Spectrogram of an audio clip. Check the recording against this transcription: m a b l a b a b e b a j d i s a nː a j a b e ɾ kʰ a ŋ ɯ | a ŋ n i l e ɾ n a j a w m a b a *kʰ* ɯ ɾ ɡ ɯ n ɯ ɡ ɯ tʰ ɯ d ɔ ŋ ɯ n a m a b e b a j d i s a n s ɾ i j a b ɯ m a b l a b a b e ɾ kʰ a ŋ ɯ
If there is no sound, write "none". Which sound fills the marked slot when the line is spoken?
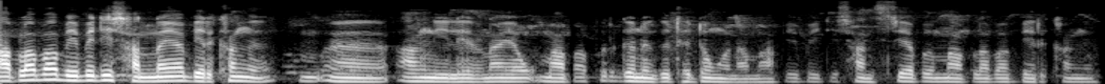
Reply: pʰ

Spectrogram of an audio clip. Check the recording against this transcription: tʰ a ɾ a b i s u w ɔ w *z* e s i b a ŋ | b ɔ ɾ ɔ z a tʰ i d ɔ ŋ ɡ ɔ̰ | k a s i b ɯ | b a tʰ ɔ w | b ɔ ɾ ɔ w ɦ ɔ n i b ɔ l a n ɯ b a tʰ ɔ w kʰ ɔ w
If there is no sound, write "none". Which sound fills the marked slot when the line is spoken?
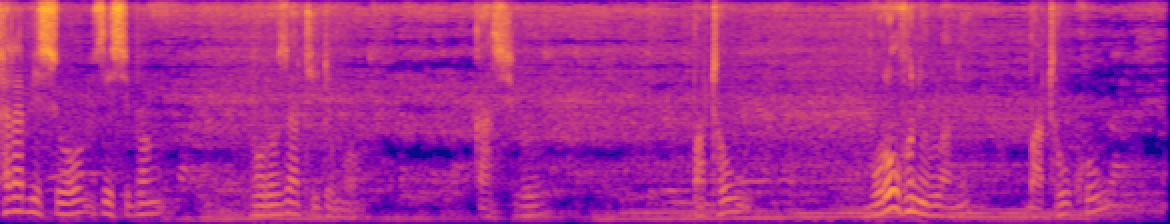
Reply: z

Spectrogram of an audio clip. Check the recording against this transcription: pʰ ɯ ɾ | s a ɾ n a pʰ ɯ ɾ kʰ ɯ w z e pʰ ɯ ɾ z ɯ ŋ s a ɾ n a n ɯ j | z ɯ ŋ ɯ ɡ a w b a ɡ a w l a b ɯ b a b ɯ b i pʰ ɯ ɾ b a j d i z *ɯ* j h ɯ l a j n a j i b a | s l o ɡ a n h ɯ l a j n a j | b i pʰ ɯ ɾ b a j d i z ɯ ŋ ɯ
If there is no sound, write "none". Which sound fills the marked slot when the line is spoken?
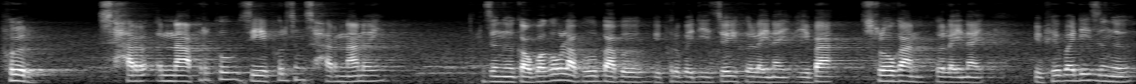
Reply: ɯ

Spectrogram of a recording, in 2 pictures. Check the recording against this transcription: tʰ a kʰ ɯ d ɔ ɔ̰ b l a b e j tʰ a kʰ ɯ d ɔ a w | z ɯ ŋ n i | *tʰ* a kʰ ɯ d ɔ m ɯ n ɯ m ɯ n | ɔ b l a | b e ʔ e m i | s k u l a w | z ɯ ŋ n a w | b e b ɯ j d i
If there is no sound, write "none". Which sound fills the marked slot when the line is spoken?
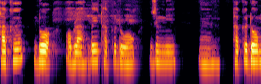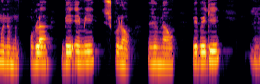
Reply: tʰ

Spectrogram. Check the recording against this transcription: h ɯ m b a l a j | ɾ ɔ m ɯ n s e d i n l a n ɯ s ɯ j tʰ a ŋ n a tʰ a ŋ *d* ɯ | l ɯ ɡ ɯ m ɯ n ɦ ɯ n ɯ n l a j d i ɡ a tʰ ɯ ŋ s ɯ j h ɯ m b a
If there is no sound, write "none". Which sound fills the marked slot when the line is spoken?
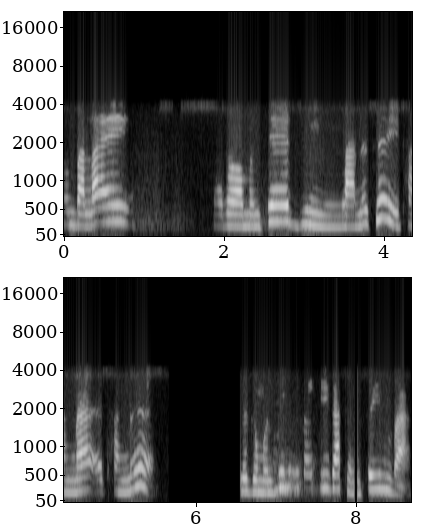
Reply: n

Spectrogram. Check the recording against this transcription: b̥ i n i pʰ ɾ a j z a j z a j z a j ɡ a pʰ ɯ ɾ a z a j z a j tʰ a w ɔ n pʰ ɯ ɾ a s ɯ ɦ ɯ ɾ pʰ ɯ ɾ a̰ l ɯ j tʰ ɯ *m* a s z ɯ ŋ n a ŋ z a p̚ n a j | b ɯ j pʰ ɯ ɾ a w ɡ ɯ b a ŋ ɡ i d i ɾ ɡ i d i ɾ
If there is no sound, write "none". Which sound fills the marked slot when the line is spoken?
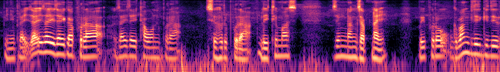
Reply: m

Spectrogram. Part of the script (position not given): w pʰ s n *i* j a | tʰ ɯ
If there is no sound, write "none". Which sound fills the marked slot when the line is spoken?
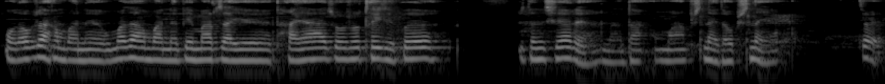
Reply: a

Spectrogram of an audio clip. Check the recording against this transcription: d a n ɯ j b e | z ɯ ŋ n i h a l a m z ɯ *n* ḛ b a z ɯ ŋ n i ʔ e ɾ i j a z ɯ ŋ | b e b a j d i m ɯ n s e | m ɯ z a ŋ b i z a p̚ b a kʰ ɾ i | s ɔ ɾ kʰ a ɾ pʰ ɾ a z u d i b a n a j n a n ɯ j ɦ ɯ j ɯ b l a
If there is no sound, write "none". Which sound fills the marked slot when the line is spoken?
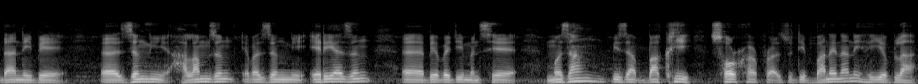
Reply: ŋ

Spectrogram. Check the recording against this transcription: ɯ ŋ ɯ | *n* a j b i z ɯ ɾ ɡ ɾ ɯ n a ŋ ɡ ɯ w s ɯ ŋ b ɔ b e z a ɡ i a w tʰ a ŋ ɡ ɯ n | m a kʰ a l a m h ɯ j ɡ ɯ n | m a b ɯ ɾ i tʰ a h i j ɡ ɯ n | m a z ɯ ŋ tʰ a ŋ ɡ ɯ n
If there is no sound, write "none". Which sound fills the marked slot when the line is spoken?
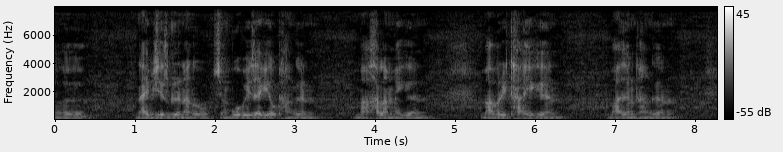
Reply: n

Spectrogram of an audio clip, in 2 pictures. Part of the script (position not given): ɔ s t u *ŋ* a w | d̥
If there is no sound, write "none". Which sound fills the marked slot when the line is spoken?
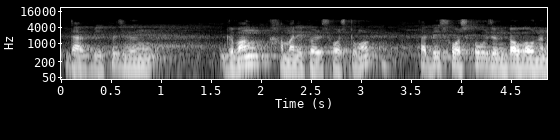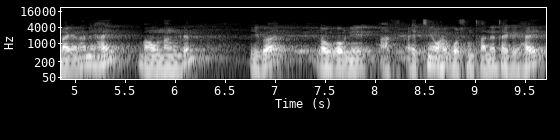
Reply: ŋ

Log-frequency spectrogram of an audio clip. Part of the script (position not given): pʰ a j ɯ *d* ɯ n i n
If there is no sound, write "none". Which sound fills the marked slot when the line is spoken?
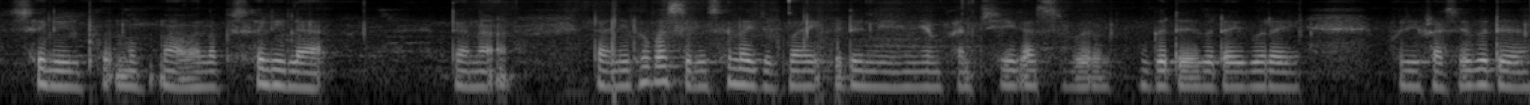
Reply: d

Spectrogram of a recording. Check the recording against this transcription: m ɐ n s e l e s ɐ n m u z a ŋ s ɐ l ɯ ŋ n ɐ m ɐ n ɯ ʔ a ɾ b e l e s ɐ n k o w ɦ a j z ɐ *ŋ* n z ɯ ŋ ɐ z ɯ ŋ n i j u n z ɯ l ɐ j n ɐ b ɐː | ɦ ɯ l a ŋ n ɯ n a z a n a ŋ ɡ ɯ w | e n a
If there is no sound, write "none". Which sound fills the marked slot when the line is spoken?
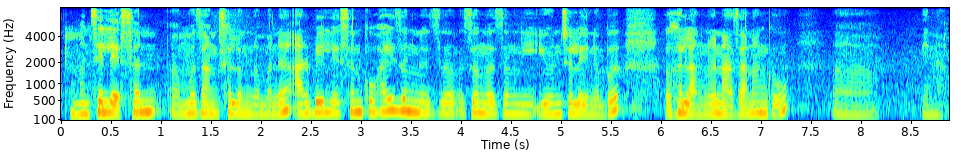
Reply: ŋ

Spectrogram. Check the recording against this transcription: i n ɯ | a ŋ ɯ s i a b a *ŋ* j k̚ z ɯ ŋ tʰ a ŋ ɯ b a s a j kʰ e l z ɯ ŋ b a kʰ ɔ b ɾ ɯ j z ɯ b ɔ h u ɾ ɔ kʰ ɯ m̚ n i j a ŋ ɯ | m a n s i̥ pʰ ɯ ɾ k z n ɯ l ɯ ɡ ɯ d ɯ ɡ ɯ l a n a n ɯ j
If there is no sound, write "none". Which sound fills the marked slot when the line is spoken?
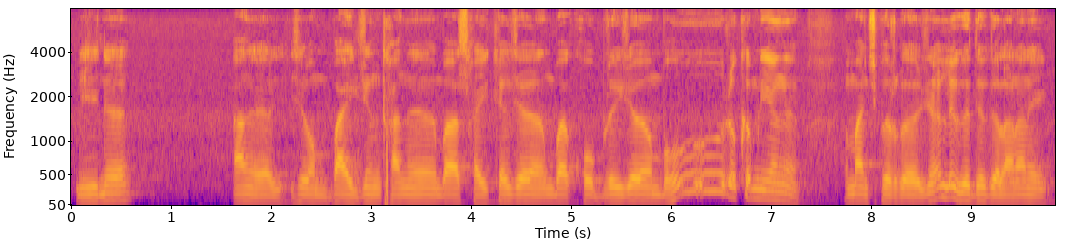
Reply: none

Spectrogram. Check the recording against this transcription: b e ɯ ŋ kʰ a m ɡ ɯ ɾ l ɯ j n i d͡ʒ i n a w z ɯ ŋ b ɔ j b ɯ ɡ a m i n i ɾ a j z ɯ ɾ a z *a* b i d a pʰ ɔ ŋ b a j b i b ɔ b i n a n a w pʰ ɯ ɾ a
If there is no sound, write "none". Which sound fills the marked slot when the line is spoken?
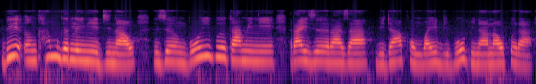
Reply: a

